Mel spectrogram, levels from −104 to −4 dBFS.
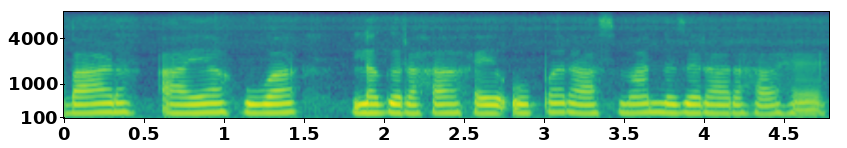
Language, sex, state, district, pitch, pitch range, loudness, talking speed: Hindi, female, Bihar, Kishanganj, 190 Hz, 185-195 Hz, -16 LUFS, 150 wpm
